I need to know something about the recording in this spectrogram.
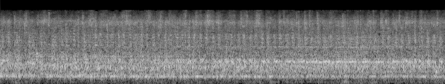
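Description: Electric juicer-food processor motor running at full speed with its slicing disc cutting carrots, a loud, steady high-pitched whir with a constant hum.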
